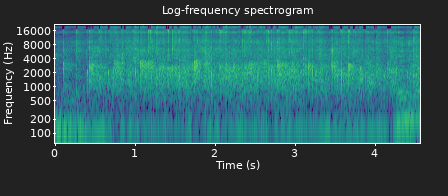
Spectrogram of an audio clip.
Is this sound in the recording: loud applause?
yes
